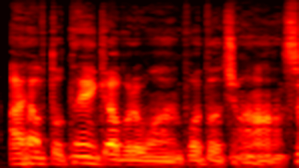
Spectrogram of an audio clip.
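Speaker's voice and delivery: a hint of Zelensky rasp; lightly voiced Zelensky. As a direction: rasp it like a tired leader. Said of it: "And now he's like".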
